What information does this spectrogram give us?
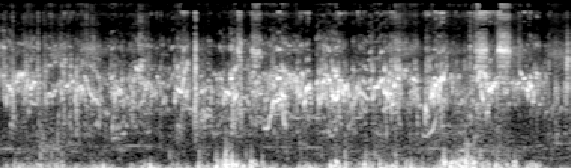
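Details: Budgerigars in a flock give dense, overlapping chirps and warbles, high and scratchy, churning on without pause, with low thumps of movement underneath.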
